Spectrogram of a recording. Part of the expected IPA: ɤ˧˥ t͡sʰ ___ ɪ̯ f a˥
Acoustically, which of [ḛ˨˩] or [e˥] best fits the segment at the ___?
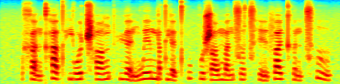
ḛ˨˩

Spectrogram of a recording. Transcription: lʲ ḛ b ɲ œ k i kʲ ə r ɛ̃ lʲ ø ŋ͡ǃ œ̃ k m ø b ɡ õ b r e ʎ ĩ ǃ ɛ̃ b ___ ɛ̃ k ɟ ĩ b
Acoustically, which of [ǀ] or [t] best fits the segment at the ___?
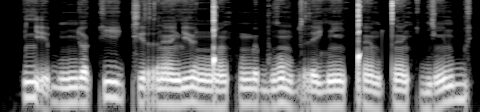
t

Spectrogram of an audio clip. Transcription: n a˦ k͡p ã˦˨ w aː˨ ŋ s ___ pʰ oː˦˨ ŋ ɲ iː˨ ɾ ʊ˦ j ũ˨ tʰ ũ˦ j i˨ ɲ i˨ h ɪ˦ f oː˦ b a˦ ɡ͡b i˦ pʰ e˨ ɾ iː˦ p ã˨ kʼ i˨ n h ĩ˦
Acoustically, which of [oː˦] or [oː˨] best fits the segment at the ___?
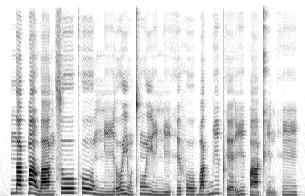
oː˦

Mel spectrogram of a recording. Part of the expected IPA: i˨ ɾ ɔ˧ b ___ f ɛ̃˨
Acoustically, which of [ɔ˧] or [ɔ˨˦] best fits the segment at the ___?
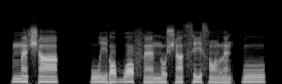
ɔ˧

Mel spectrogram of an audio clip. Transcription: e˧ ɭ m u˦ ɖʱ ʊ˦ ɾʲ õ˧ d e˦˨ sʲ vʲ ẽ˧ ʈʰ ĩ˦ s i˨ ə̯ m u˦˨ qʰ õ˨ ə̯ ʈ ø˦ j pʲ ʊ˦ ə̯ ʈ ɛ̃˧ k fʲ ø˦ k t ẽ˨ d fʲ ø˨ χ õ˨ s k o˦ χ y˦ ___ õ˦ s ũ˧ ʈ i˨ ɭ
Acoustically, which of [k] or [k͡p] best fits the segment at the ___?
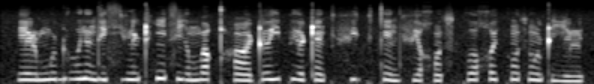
k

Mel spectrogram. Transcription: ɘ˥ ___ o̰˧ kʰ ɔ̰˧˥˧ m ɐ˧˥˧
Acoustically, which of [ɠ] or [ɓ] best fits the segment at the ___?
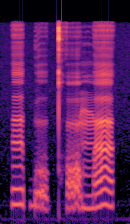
ɓ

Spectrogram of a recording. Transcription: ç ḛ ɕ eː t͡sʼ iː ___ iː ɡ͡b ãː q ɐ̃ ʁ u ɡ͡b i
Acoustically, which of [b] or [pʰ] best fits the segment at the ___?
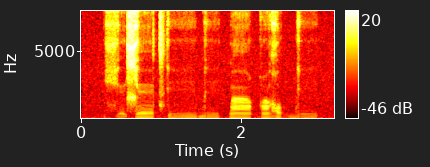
b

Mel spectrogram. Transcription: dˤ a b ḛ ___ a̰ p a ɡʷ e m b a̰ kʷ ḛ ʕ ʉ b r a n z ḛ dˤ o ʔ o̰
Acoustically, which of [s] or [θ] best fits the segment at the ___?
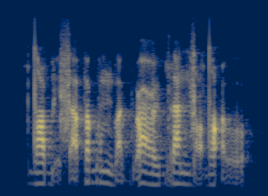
s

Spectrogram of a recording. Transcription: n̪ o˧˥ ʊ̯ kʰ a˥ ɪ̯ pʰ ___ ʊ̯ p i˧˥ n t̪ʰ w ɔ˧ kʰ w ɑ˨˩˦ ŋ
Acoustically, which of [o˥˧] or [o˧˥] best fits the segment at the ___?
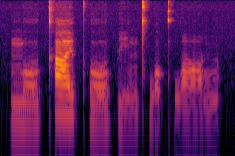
o˧˥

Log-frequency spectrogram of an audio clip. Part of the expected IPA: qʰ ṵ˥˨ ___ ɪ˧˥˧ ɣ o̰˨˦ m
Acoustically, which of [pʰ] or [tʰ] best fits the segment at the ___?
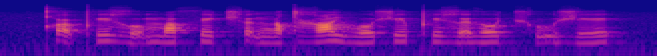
pʰ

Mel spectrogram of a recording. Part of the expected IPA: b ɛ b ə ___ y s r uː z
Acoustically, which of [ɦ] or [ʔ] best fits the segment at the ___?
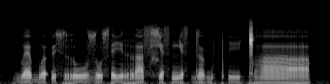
ʔ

